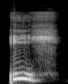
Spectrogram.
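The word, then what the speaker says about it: ich: Ix, você diz, você pode pegar uma caneta e não fecha a boca.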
